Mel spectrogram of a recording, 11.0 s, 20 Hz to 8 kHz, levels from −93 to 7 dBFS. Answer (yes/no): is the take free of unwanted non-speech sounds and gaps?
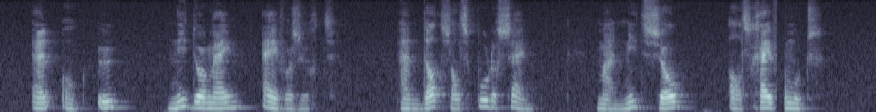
no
